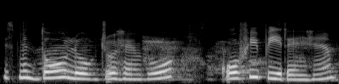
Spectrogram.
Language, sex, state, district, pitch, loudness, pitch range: Hindi, female, Himachal Pradesh, Shimla, 275 Hz, -15 LUFS, 250-310 Hz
